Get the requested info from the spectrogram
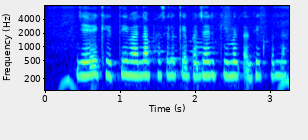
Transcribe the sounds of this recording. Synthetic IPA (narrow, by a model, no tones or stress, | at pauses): d͡ʒeːʋikʰeːt̪iʋaːlapʰɐsəlkebɐd͡ʒəɾkiːmət̪ɐ̰d̪ʱɪkɦoːlaː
